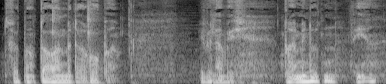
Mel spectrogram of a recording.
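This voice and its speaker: An actor playing a sly, nervy French snoop in a radio play, muttering tersely. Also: male voice, deep voice, fairly quick, creaky, noisy background. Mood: furtive, tense. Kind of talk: radio play dialogue with muttered, hurried asides.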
